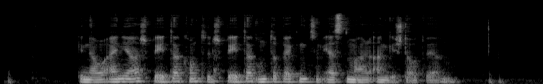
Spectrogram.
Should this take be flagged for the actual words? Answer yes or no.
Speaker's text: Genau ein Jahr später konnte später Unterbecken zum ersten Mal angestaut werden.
no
